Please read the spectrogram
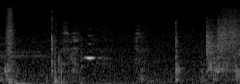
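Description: A few light plastic clicks and taps as a plastic lamp post is fitted into a small plastic dock of an action-figure diorama, the loudest a little before halfway.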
